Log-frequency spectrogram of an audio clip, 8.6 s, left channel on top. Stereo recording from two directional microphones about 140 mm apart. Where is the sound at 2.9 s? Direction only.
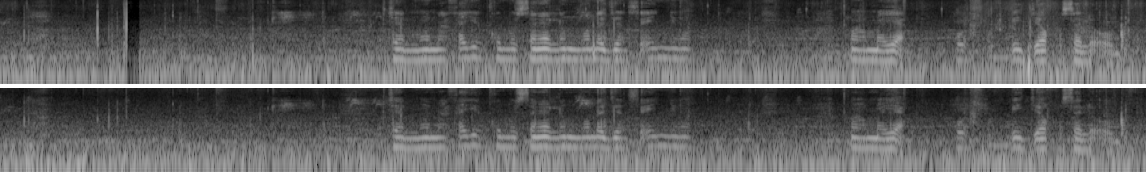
10° right (ahead or behind).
